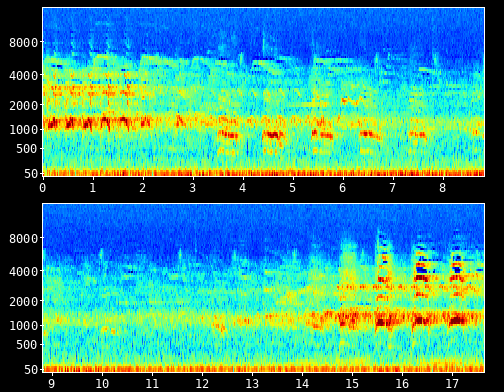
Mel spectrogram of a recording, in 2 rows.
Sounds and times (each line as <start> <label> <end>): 0.0 Seagulls 17.6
